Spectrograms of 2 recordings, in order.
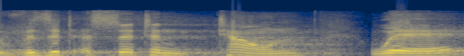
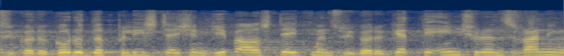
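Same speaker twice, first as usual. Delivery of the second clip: rattled-off list; faster than usual. Retold or imitated. Woman rattling off the procedure.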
